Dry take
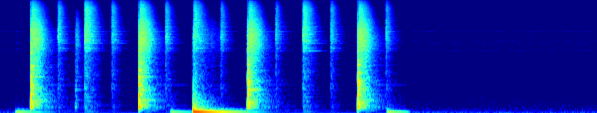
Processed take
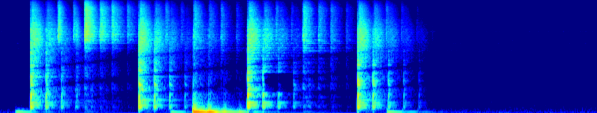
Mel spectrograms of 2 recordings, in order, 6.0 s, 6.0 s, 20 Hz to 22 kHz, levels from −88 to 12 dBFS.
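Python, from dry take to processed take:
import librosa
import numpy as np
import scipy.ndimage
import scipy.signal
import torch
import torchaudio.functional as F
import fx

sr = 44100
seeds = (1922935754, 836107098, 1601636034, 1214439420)

y = fx.high_shelf_res(x, sr, hz=4600.0, db=10.0, q=1.5, at=(0.55, 1.27))
y = fx.comb(y, sr, ms=3.1, depth=0.82, at=(2.07, 3.26))
y = fx.echo_feedback(y, sr, ms=153, feedback_pct=32, wet_db=-9.5)
y = fx.spec_box(y, sr, start_s=2.64, length_s=0.29, low_hz=750.0, high_hz=1600.0, gain_db=-26)
y = fx.notch_cascade(y, sr, direction='rising', hz=0.57)
y = y * librosa.db_to_amplitude(-5.0)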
